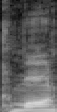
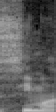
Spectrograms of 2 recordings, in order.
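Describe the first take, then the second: First: The name sounds like the words 'come on'. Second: The name sounds like the name 'Simon'. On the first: "I always say Come On" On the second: "I'm trying to say Simon here correctly"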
